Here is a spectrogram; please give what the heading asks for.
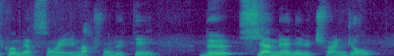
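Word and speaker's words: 茶: Parce qu'il ne prononce pas cha, comme en mandarin ou en cantonais, ou même dans d'autres langues chinoises, il le prononce T.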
